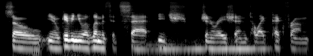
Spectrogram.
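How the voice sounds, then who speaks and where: Bright-voiced man explaining on a podcast. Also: lowish voice, little pitch movement, normal speed. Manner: thoughtful, explaining with many ums. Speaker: podcast panelist. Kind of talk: casual chat.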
